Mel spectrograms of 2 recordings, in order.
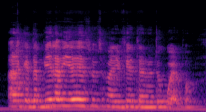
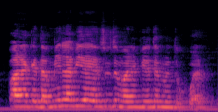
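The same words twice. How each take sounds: Both takes have the same delivery.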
